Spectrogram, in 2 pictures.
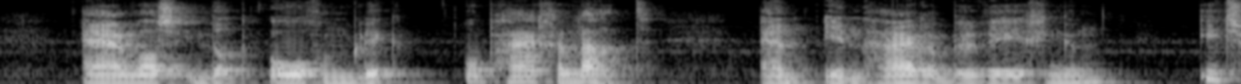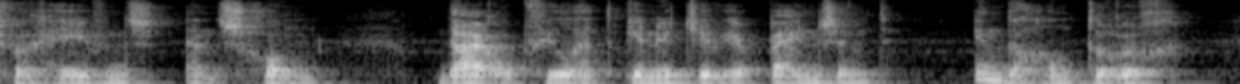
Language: Dutch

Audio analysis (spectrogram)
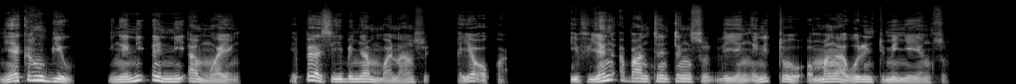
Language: Akan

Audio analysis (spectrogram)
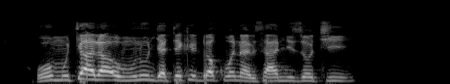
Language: Ganda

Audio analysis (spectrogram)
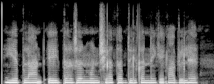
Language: Urdu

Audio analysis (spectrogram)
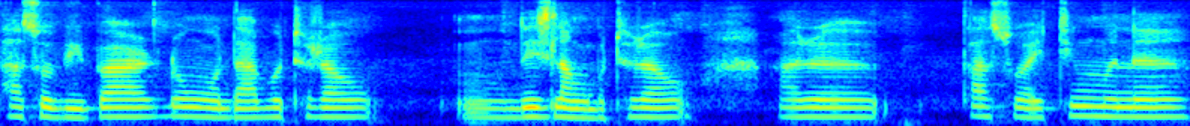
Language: Bodo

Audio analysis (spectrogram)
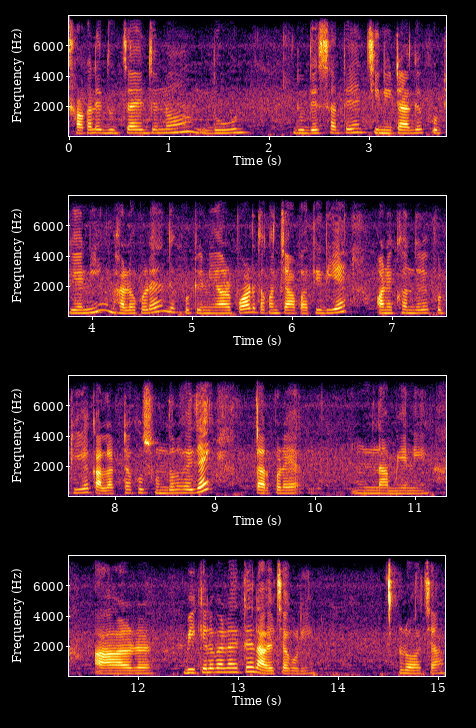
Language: Bangla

